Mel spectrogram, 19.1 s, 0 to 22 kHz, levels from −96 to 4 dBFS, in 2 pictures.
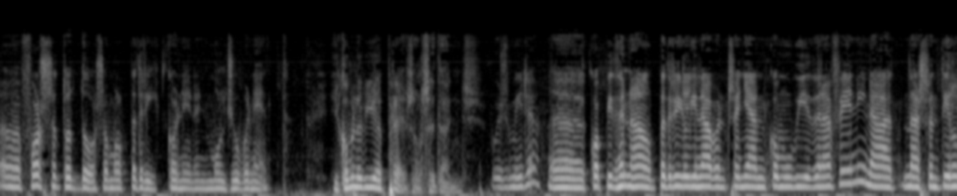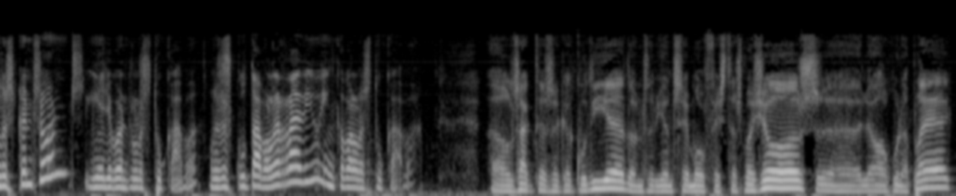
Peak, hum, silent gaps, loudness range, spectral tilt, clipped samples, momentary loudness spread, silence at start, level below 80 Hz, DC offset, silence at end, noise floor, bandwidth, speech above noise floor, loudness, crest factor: -8 dBFS; none; none; 4 LU; -7 dB/octave; under 0.1%; 12 LU; 0 s; -52 dBFS; under 0.1%; 0.05 s; -57 dBFS; 11 kHz; 27 dB; -30 LUFS; 22 dB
